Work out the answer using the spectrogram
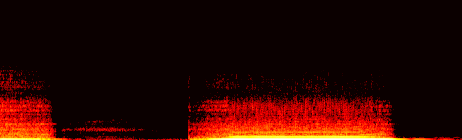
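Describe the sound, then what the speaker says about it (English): A low, breathy hoot made by blowing across the mouth of a nearly empty water bottle: a brief tone, a pause, then a longer steady note of about one and a half seconds, close and loud. "since I've drank a lot of the water in this bottle, it's very low, so it's making a low sound"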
